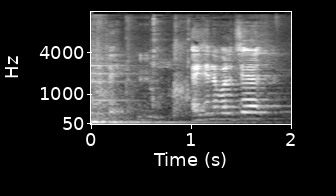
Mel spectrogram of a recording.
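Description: The end of a devotional call-and-response chant: the singing stops and the ringing and low hum of the accompaniment die away over the first second. Then a man's voice starts.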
